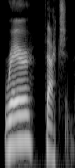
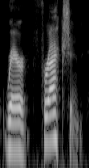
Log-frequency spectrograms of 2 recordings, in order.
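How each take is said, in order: First: No R sound follows the F. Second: An extra R sound follows the F. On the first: The speaker calls it right. "It is rare, as in hard to find, and faction" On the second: The speaker calls it wrong. "It is not rare fraction. There is no R in there"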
